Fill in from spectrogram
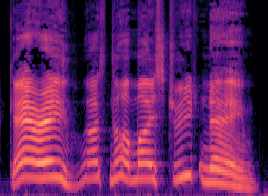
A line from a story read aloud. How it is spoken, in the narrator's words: the man yelled as he slapped the back of the businessman's head to let off a little bit of frustration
